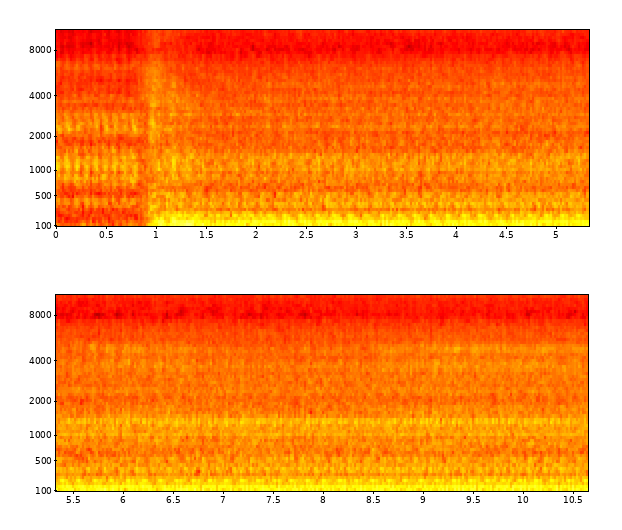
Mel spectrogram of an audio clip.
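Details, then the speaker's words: Diesel truck first fire-up after an engine build, wrench light on: catches and settles into a rough, uneven idle with a loose slapping over the clatter; unplugged fan clutch connector tab flapping against the fan. "forgot to plug in a fan clutch that's my fault too but we need to pull it around and you can probably reach through the fan I think great because I could hear the tab down there I was like what the heck is flapping aroun"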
